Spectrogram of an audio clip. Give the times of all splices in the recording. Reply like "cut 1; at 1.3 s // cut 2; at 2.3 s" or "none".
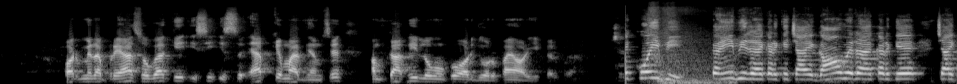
cut 1; at 6.3 s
